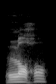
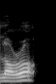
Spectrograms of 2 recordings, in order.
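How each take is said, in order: First: The name is said with a French accent. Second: The name is said with an English accent.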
